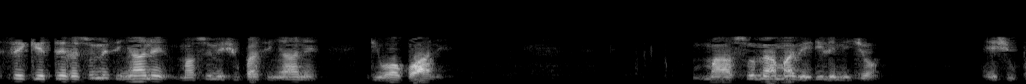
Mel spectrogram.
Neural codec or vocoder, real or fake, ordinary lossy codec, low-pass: vocoder, 44.1 kHz, 80 mel bands, Vocos; fake; MP3, 16 kbps; 3.6 kHz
